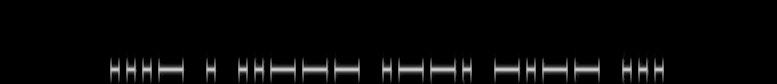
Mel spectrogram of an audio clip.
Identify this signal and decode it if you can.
Morse code, heard as a keyed tone, about 15 wpm, 700 Hz. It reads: VE2PYS
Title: DXCC-100 Call Signs - 6 Characters - Repeated 3x - 15wpm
